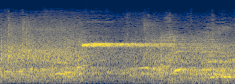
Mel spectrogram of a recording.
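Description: A referee's whistle blows one long shrill blast.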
